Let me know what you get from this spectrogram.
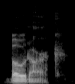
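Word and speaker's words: Bois d'Arc: And if you're a reporter going to that town, they'll tell you as a new person how to pronounce Bodark, Right.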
